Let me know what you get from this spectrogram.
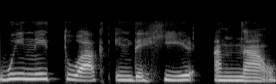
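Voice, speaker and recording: Heard against a quiet background, a woman speaks in a Mexican accent, with a dry, close sound with no echo. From Mexico. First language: Spanish. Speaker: university administrator and psychologist. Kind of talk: academic conference talk. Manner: frequent filler words.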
